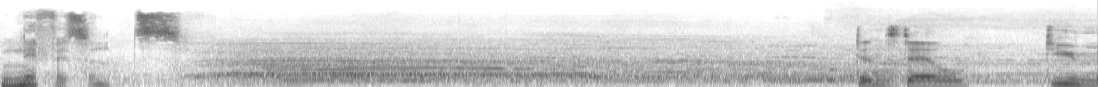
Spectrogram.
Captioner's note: booing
